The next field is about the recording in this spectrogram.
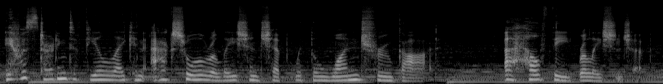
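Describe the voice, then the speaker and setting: A woman's voice: medium pitch, moderate pace, natural voice. An actress playing an earnest young woman recovering from drugs and newly converted, in a radio drama. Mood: reflective. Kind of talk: first-person radio drama narration and dialogue. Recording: studio drama with music underneath.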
